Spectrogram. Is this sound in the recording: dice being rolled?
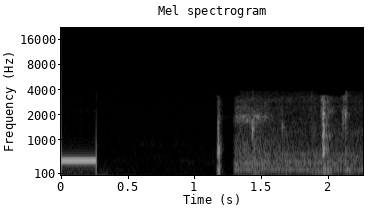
no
